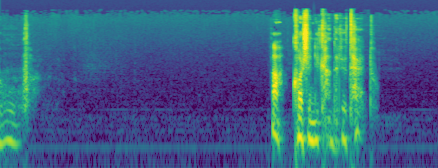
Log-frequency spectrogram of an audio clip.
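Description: An elderly man speaks calmly and warmly into a microphone, pausing between phrases.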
